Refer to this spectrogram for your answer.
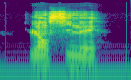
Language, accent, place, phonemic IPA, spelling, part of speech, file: French, France, Lyon, /lɑ̃.si.ne/, lanciner, verb, LL-Q150 (fra)-lanciner.wav
- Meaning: 1. to inflict a sharp pain 2. to torment, to trouble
